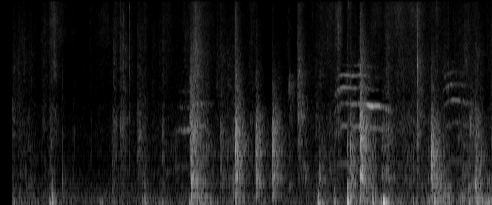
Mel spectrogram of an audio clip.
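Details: Kitten fighting a plush toy: soft thumps and scuffling, then two or three short, high, bending mews near the end.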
